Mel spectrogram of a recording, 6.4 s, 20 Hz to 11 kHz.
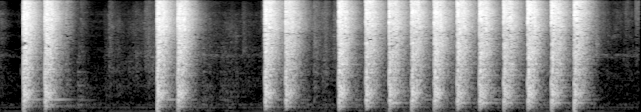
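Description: SRC Hi-Capa 5.1 gas blowback airsoft pistol firing, each shot a sharp crack with its slide cycling. It fires a few spaced single shots and pairs, then a fast string of about a dozen shots at roughly five a second until the magazine runs empty.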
